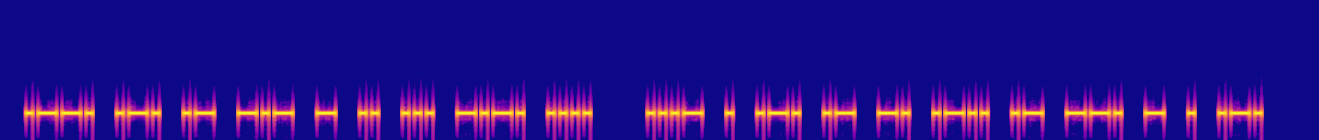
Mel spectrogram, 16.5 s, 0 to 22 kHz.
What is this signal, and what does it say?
Morse code, heard as a keyed tone, about 16 wpm, 680 Hz. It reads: PRAKTISCH VERANLAGTER
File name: Morsekurs / Witze / Witz 07. Dezember 2021, 70 F80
